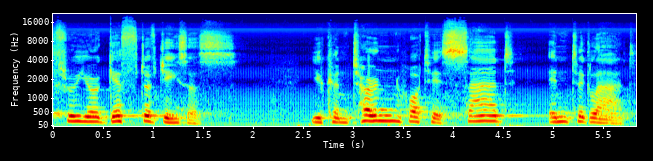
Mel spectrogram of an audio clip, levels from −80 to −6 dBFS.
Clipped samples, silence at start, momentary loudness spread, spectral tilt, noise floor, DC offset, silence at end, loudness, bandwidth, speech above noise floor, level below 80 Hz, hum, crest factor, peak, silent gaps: under 0.1%; 0 s; 10 LU; -5 dB/octave; -41 dBFS; under 0.1%; 0 s; -17 LUFS; 18.5 kHz; 24 dB; -46 dBFS; 60 Hz at -45 dBFS; 16 dB; -2 dBFS; none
